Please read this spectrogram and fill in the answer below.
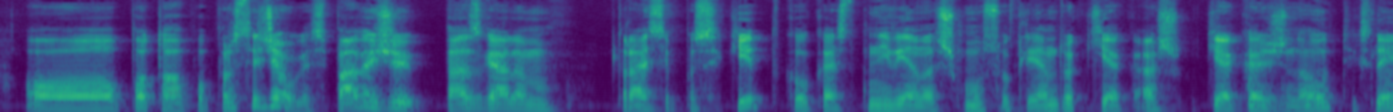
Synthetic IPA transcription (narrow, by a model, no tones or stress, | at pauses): oːpoːt̪oːpɐpɾɐst̪ɐɪd͡ʒʲɛʊɡɐsʲɪ̥pɑːʋʲizʲd͡ʒʲʊɪmʲɛsɡɑːlʲɪm | t̪ɾɑːsʲt̪ʲepɐsɐ̥kʲiːt̪koːlˠkɐsʲnʲɛʋʲiɛnɐsɪʃmuːsuːklʲɪjɛnt̪uːkʲiɛkɐ̰ʃkʲiɛkɐʃʒʲɪnɐʊt̪ʲɪksʲlʲɛɪ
